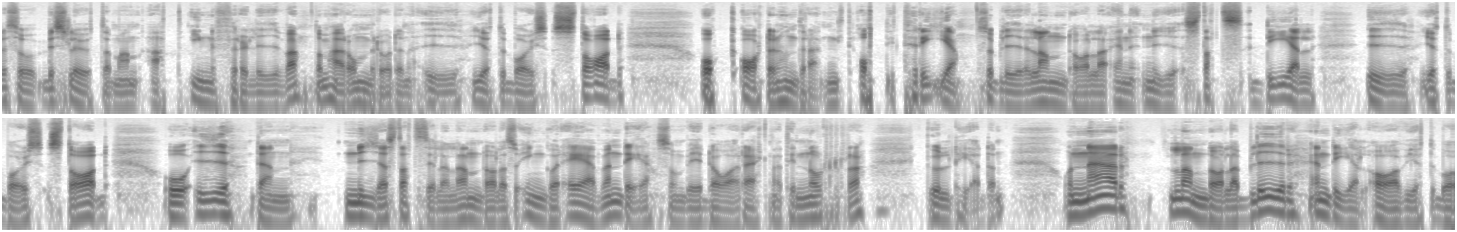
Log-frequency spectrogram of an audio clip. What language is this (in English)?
Swedish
